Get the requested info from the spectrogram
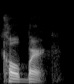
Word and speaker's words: Colbert: Stephen Colbert has a brother who's a lawyer who pronounces his last name Colbert, just so you know. He's a Washington lawyer. So Stephen Colbert does that, and his brother says Colbert.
